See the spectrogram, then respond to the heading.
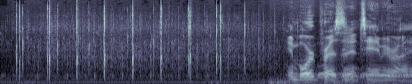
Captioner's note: audience applauding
